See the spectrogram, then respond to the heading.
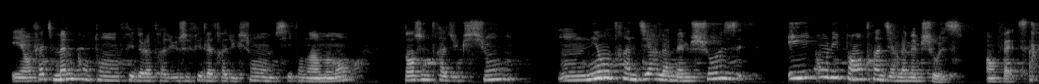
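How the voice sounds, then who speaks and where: Room echo is audible as a woman talks at a fairly quick pace. Her medium-pitched voice swings very widely in pitch. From Brazil. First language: Portuguese (speaking French). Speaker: energy therapist and writer. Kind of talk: interview conversation.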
